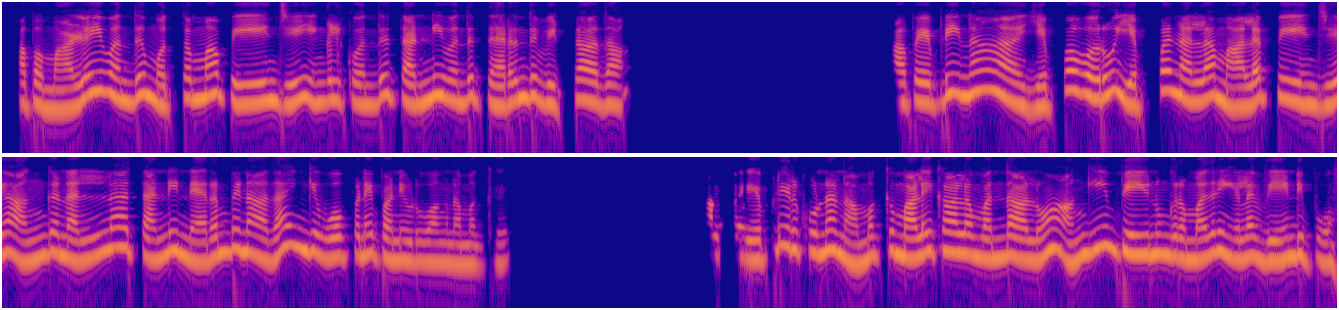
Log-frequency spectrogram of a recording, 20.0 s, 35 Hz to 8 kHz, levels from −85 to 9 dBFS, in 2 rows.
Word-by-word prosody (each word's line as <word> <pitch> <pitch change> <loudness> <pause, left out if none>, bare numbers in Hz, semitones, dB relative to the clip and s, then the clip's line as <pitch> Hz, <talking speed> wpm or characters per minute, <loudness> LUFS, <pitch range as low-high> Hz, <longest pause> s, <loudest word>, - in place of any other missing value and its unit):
அப்ப 210 0 -3 0.2
மழை 215 - +2
வந்து 245 +3 0
மொத்தமா 245 +8 0
பேஞ்சு 210 +1 +1
எங்களுக்கு 225 0 -3
வந்து 205 +8 -3
தண்ணி 220 +7 +3
வந்து 225 +4 -2
தெறந்து 225 +7 +1
விட்டா 230 +5 -1
தான். 200 - -4 2.0
அப்ப 215 +1 -3
எப்டின்னா, 280 +8 +1 0.5
எப்ப 335 - 0
வரும், 275 +4 +3
எப்ப 330 - -2
நல்ல 240 +3 +2
மழை 190 +6 +2
பேய்ஞ்சு 210 -5 0 0.2
அங்க 230 +7 -2
நல்லா 235 +11 -1 0.2
தண்ணீ 220 +6 0
நெரம்பினா 245 +6 0
தான் 325 +2 -1
இங்கே 270 -3 +1
ஓப்பனே 230 +2 -3
பண்ணிவிடுவாங்க 185 -3 -4
நமக்கு. 170 0 -9 1.6
அப்ப 225 -2 -10
எப்டி 205 +11 -8
இருக்கும்னா 275 -1 0
நமக்கு 220 +9 -4
மழைக்காலம் 245 +1 +1
வந்தாலும், 215 +4 +1
அங்கேயும் 270 - 0
பெய்யணுங்கிற 240 -2 +2
மாதிரி 230 +6 +1
இங்கெல்லாம் 215 -2 -1
வேண்டிப்போம். 200 -4 -1
225 Hz, 120 wpm, -23 LUFS, 200-260 Hz, 2.0 s, தண்ணி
